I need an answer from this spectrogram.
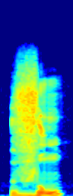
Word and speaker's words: vont: So ils vont, final T not pronounced.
